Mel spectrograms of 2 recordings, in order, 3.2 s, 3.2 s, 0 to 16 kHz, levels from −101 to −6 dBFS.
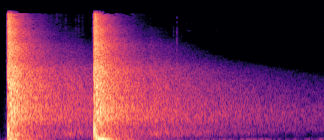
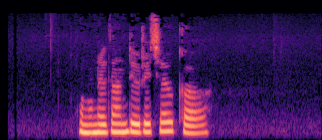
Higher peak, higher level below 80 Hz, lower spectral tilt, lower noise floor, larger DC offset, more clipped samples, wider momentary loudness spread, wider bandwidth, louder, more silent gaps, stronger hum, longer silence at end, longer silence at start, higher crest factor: first, 0 dBFS vs -10 dBFS; first, -24 dBFS vs -74 dBFS; second, -2 dB/octave vs -6 dB/octave; second, -53 dBFS vs -64 dBFS; neither; first, 0.6% vs under 0.1%; first, 24 LU vs 14 LU; about the same, 12 kHz vs 11 kHz; first, -11 LUFS vs -22 LUFS; neither; neither; first, 1.65 s vs 1.15 s; second, 0.05 s vs 0.8 s; about the same, 16 dB vs 14 dB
